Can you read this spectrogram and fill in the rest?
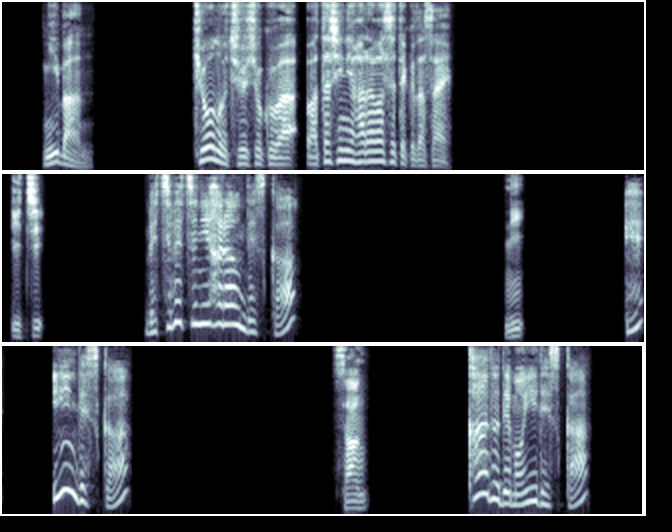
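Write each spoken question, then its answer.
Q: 今日の昼食は私に払わせてください。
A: 2: え、いいんですか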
